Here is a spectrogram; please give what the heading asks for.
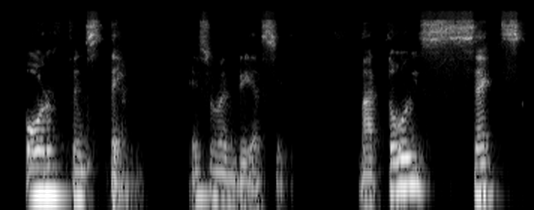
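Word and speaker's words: fünfzehn: Que el número 15 debemos decir Orphenstein. Orphenstein. Entonces, al leerlo completo nos queda algo como Matois Sex Orphenstein.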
